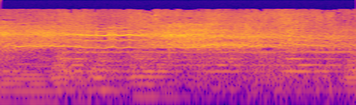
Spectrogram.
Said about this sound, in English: But I love when Billy chops his head off and you hear it. Several times in the movie, there's a weird cat yelping sound, like, you know?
